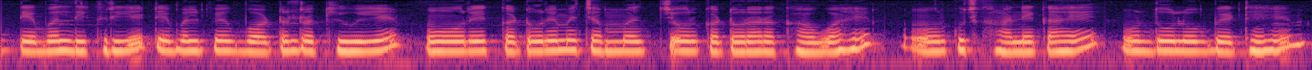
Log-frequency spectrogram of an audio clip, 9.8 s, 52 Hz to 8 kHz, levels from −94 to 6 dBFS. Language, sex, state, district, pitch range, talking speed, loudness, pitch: Hindi, male, Bihar, Kishanganj, 200-215 Hz, 185 wpm, -13 LUFS, 205 Hz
